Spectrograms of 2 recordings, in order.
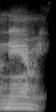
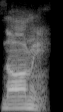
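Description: First: "nami" with the short a of "cat"; mispronounced nami. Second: "nami" with an open "ah" first vowel; corrected nami. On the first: Host showing how they'd been saying it, "nami" as NAM-ee. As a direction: say "nami" as NAM-ee, rhyming with whammy. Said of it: "I've been saying it wrong". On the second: Host correcting their own mistake for listeners, "nami" as NAH-mee. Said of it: "It's not nami". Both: Shown as a demonstration.

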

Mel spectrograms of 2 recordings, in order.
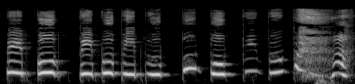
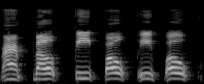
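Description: First: High-pitched robot beeping and booping; playful robot beeps. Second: Low, even robot beeps and boops; robot beeping. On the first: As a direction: beep like a toy robot on the breath out. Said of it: "go beep, boop, beep every time we breathe out". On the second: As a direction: beep it out like a little machine. Acting as a robot, show opener. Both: Pretend.

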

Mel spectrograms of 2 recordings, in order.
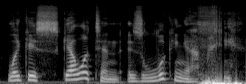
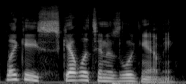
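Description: First: Loud burst breaking into the last word; interrupted by a bodily noise. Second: Said in the usual way. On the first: Real, not acted. Telling his trip story, interrupted by a loud bodily noise. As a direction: end the line in a sudden loud body noise. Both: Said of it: "Excuse me".

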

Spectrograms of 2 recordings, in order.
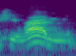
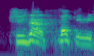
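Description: First: Riding stressed, soft low fall. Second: Not hit firmly, falling end; stress on not. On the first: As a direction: lean on riding, softly. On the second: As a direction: lean on not. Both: Shown as a demonstration. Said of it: "She's riding me though".

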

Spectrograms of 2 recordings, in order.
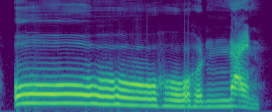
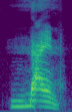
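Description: First: A hint of a dismayed father, first word pushed loud; the "Oh" loud, then "nein." dropping away. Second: Said in the usual way. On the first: A narrator's reading. Father dreading the countess's call, dismayed. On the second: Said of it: "sagt er nämlich".

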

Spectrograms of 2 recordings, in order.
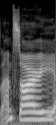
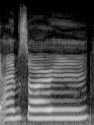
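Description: First: Said in the usual way. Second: Slow sincere sorry. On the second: Real, not acted. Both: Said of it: "I mean it when I say".

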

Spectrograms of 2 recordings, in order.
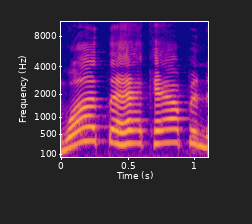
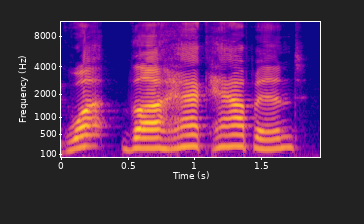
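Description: First: Yelling. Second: Dazed confusion. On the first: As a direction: yell it half-deaf after the blast. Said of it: "he's yelling". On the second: Dazed after blast. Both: Acted.

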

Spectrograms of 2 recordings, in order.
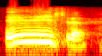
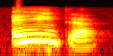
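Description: First: Put-on "Entra." called high and loud in a Paulista accent; São Paulo accent, loud call. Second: Put-on "Entra." called high in a Paulista accent; Paulista accent again. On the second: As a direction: repeat "Entra." the São Paulo way. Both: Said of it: "Paulista, né?".

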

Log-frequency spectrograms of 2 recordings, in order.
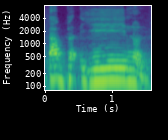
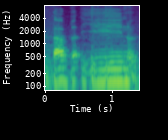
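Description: First: Tabyinun drawn out slowly, each syllable clear; slow demo reading. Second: Tabyinun read slowly and clearly again; slow demo reading. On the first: Teacher slowly models tabyinun for students. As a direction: spell out tabyinun slowly for the class. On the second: Teacher repeats tabyinun slowly for students. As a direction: model tabyinun syllable by syllable. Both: Shown as a demonstration. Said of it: "bacaannya adalah".

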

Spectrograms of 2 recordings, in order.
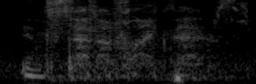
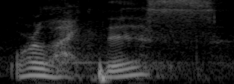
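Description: First: Hushed whispered contrast; whispered demo of the better way. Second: Said in the usual way. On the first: Shown as a demonstration. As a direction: drop to a breathy whisper for the right way. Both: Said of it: "so often the gospel's like this".

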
